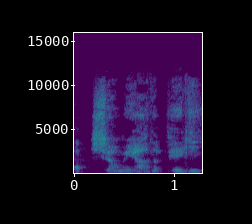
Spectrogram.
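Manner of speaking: hushed, whispered speech. Retelling a scene where he just whispers the line, whispered line. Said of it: "he just whispers it".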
